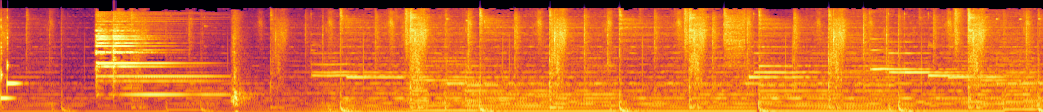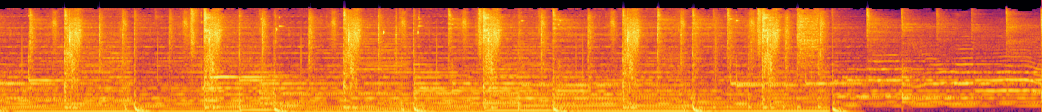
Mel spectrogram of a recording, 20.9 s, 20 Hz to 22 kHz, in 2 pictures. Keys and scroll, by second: 2.2 shift+a, 9.1 s, 11.5 Tab, 12.3 ctrl+r, 14.0 Tab.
